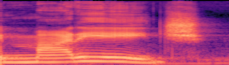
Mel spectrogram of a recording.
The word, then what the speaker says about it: marriage: That A is silent when you're talking. You don't say marriage because it's too difficult to say.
